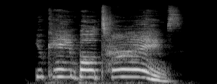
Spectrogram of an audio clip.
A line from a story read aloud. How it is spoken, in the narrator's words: Brian exclaims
